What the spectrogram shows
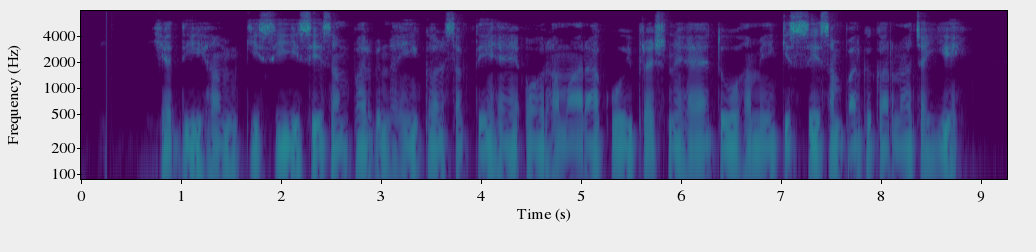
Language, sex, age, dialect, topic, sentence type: Hindi, male, 18-24, Hindustani Malvi Khadi Boli, banking, question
